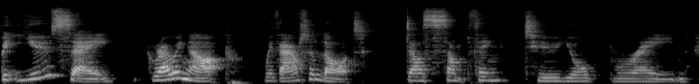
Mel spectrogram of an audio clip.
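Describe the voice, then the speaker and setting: A woman speaks very slowly with an English accent. Her pitch swings very widely. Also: fairly low pitch for a woman. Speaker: podcast host. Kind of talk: interview.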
